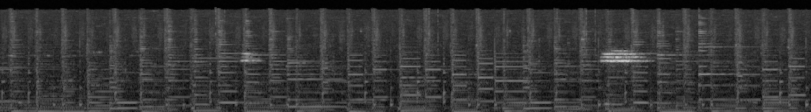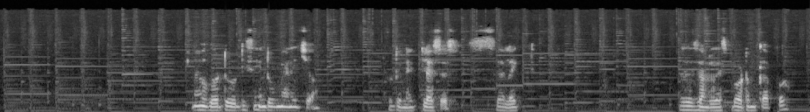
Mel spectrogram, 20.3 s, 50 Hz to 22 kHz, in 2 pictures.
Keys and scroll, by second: 9.8 ctrl+s.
